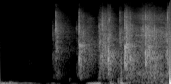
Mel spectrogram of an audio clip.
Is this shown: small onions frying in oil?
no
